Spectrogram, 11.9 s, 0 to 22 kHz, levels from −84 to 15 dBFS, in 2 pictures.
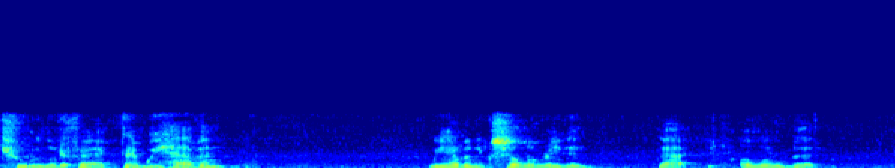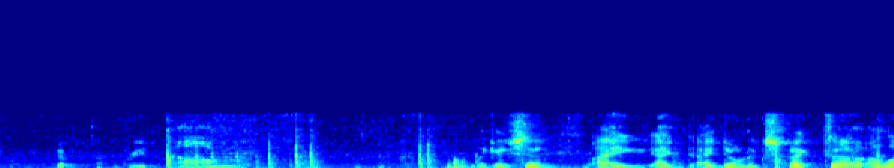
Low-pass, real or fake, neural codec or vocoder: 7.2 kHz; fake; vocoder, 22.05 kHz, 80 mel bands, HiFi-GAN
